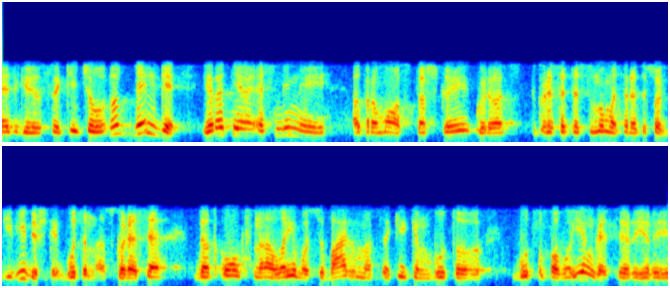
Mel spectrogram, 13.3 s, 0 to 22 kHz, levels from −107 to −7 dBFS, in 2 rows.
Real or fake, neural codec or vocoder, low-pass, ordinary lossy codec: fake; vocoder, 22.05 kHz, 80 mel bands, WaveNeXt; 3.6 kHz; Opus, 16 kbps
